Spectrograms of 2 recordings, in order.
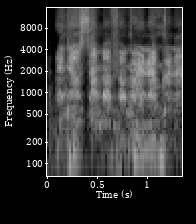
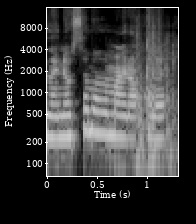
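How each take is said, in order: First: Hushed, voiceless aside; mock-secret whisper. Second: Said in the usual way. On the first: Gardener keeping bad news from her seedlings, mock-secret whisper. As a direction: whisper it so the plants can't hear.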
